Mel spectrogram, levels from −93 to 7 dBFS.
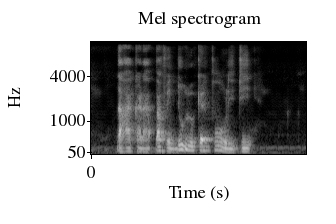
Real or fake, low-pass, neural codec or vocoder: fake; 10.8 kHz; codec, 24 kHz, 1.2 kbps, DualCodec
